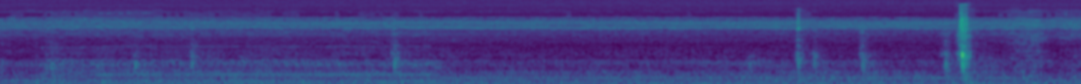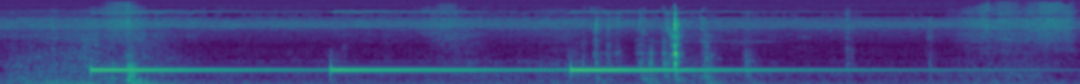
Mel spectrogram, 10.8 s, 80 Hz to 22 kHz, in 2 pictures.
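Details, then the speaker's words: 2014–2019 Chevrolet Corvette C7, manual, no-start: turning the key gives only the steady hum of the fuel pump priming, with no click and no cranking. "It's not doing anything. Not clicking. Not cranking. The only thing I can hear is the fuel pump."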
